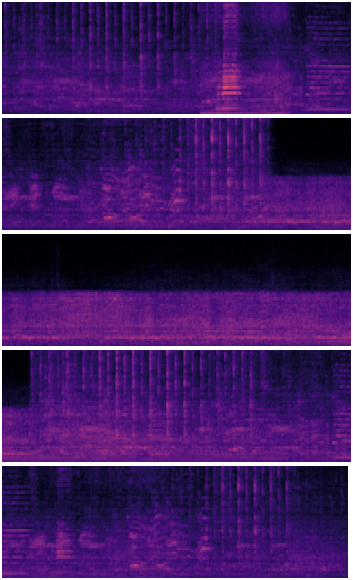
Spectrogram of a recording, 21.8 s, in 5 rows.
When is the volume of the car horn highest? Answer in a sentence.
The volume of the car horn peaks at 3 seconds.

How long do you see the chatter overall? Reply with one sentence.
You can hear the chatter for 22 seconds altogether.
